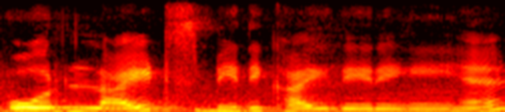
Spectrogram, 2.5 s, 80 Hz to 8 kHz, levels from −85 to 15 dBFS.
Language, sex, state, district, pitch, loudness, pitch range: Hindi, female, Punjab, Pathankot, 200 Hz, -19 LUFS, 180-230 Hz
